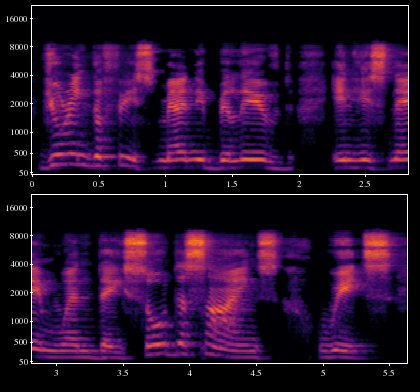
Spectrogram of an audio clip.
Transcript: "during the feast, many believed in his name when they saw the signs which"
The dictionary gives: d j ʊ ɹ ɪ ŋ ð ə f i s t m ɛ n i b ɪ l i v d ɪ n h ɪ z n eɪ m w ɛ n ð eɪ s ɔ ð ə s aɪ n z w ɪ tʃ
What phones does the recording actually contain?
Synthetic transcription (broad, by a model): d j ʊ ɹ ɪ ŋ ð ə f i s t m ɛ n i b ɪ l i v d ɪ n h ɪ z n eɪ m w ɛ n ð eɪ s ɔ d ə s aɪ n s w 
